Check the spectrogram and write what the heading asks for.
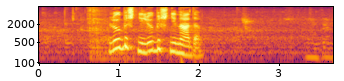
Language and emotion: Russian, positive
